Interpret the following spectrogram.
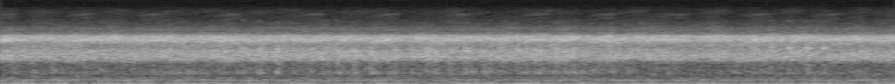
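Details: Massed frogs croak through the night in a flooded rice paddy prior to planting, full moon shining; a dense, pulsing, rattling chorus holds steady from start to finish, low rumble faintly underneath.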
